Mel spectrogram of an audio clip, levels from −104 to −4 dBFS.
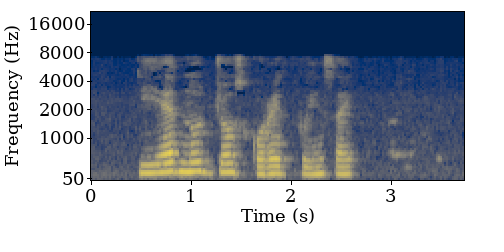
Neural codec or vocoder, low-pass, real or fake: none; 7.2 kHz; real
